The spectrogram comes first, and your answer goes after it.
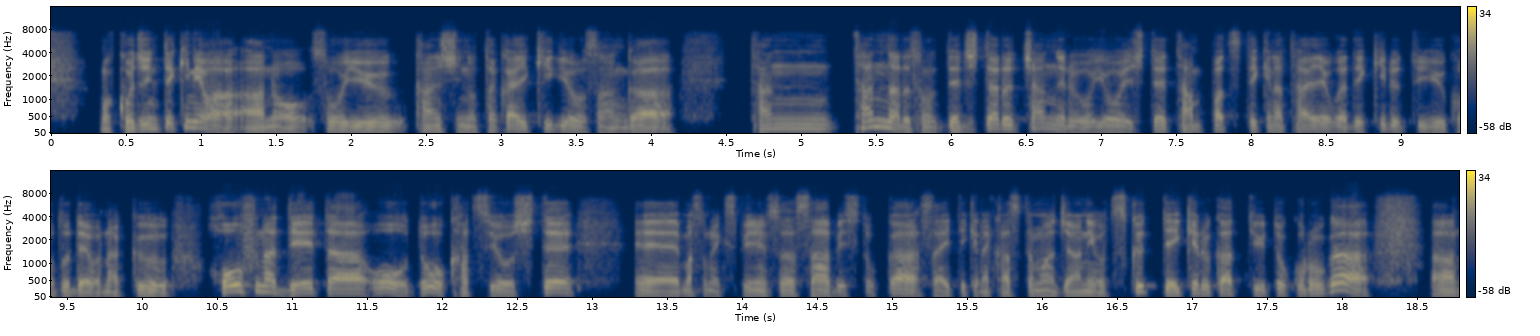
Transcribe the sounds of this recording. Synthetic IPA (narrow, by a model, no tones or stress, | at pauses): mako̞ʑĩnt̪e̞kʲiɲ̟iβ̞aano̞so̞ːjɯ̟ːkʰãɰ̃ɕĩnːo̞t̪akaikʲiɡʲo̞ːsãŋɡat̪ʰãnt̪ʰãnːaɾɯ̟so̞no̞d̪e̞ʑit̪aɾɯ̟t͡ɕãnːe̞ɾɯ̟o̞jo̞ːiɕi̥t̪e̞t̪ʰãmpat͡sɨ̥t̪e̞kʲinat̪ʰaio̞ːɡad̪e̞kʲiɾɯ̟t̪o̞jɯ̟ːko̞t̪o̞d̪e̞β̞anakɯ̟ho̞ːɸɯ̟nad̪e̞ːt̪ao̞d̪o̞ːkʰat͡sɨjo̞ːɕi̥t̪e̞ | maso̞no̞ekɯ̥sɨ̥pʲiɾiẽ̞sɨasaːbʲisɨ̥t̪o̞kasait̪e̞kʲinakasɨ̥t̪amaʑaːɾʲio̞t͡sɨ̥kɯ̟t̪ːe̞ike̞ɾɯ̟kat̪ːe̞iɯ̟t̪o̞ko̞ɾo̞ɡaa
